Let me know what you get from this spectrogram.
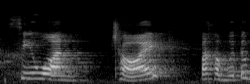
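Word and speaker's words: Choi Siwon: coy Kore enggak kalau di Korea dibacanya chy Siwon Oh ya kenapa enggak choy Si Won salah Ber di Indonesia tuh ada di beberapa acara disebutnya Si Won choice harusnya one choice kita baca Si Won choy Pak kamu tuh bacanya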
